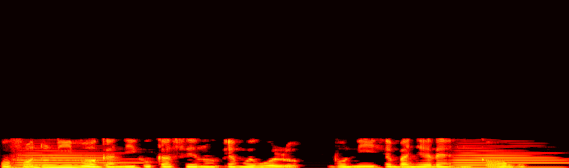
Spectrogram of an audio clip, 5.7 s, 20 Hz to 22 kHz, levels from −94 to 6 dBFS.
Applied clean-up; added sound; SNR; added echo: classical method Wiener filter.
